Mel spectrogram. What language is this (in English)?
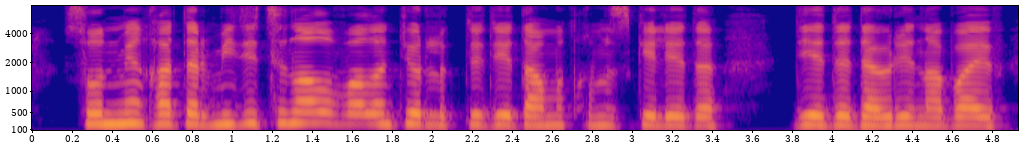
Kazakh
